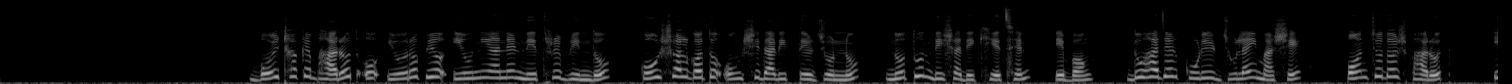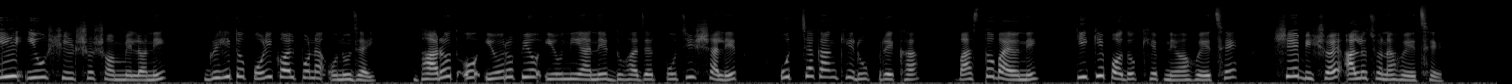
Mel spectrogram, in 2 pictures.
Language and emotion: Bengali, neutral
